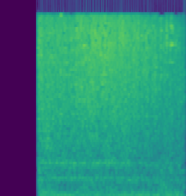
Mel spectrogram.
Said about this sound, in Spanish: Una serie de explosiones desgarra la ciudad de Nueva York.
